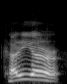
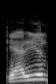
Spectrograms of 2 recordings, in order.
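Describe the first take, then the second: First: "करियर" with short "kuh" first syllable; correct pronunciation. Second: "कैरियर" with open "kae" start; wrong pronunciation. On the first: Teacher answering own quiz question, carefully pronounced. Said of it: "क्या कहेंगे?". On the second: Teacher rejecting the wrong form, mispronounced. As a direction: quote the mistaken "कैरियर", like carrier. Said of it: "कैरियर नहीं". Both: Shown as a demonstration.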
